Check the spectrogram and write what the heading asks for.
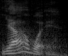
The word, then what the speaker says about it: Yahweh: Church testify that that the name was pronounced Yahweh yes and this is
